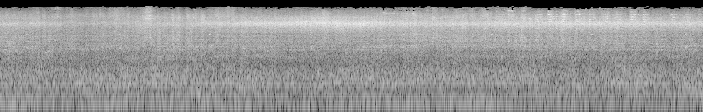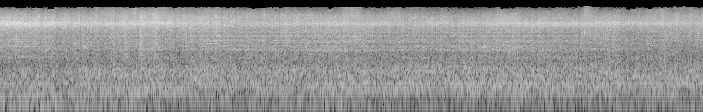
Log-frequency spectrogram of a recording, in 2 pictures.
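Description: Freight train cars rolling steadily past, the steel wheels running loudly over the rails, with a high hiss over the rumble.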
